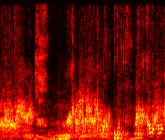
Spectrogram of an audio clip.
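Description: A cat growls loudly, a rough, continuous rumbling snarl that swells and dips with a couple of brief catches, with no talking over it.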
